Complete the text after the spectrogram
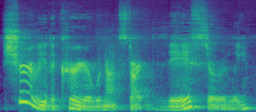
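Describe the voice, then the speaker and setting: A man narrates a storybook aloud in a fairly low voice. His delivery is expressive, with very animated swings in pitch. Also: normal speed.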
